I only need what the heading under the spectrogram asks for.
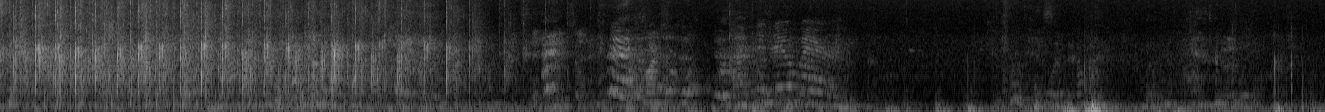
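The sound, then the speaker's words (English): A roomful of people bursts into lively applause for the actors after a Christmas play. Dense, rapid clapping lasts several seconds before it thins out and gives way to scattered voices and chatter. “And let's give our wonderful actors a big round of applause.”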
